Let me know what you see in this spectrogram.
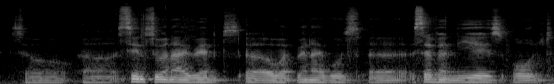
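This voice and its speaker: Delivered at a very slow pace in a monotone, flat intonation, the speech carries audible room echo. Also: man. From Senegal, Casamance. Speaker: kora player and griot musician. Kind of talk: interview. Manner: hesitant, non-native phrasing.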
